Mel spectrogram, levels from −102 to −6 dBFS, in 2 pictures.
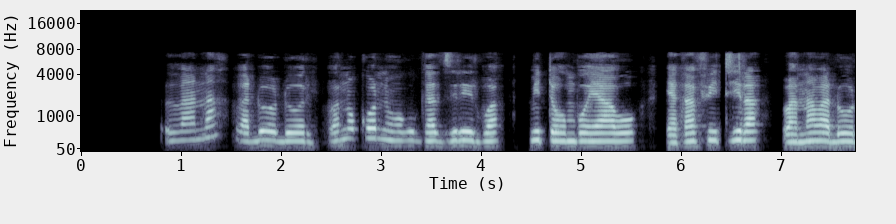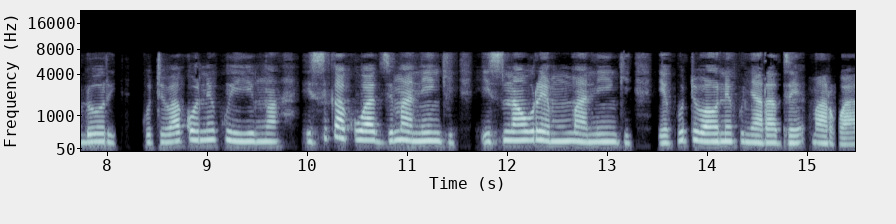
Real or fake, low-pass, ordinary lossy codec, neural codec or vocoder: real; 7.2 kHz; AAC, 32 kbps; none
